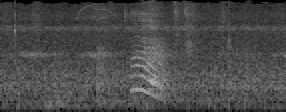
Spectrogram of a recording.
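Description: A baby macaque gives one short call that falls steeply in pitch, about a second in.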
